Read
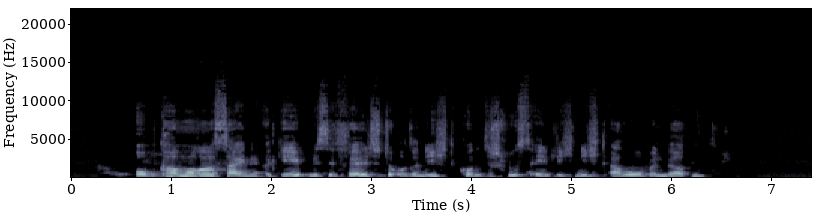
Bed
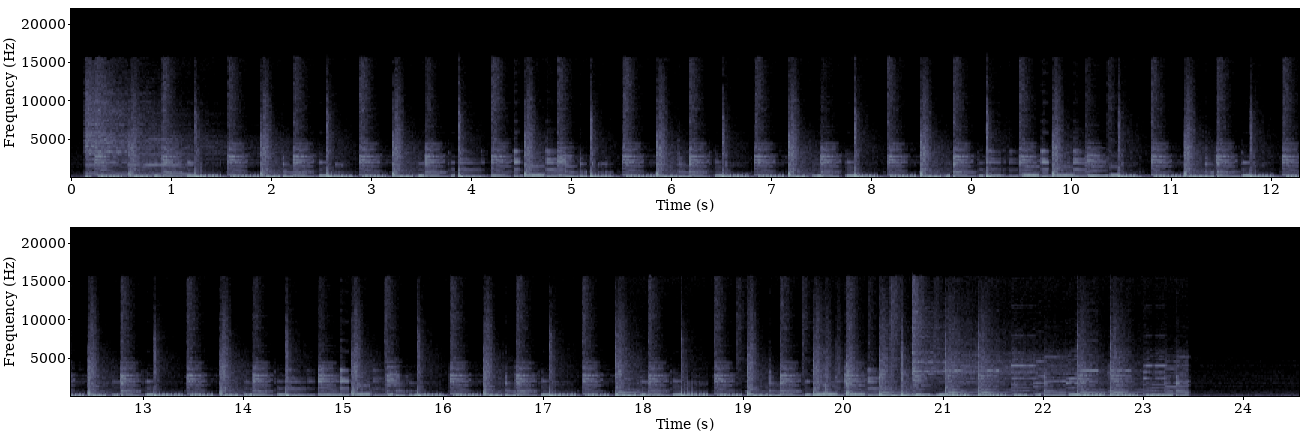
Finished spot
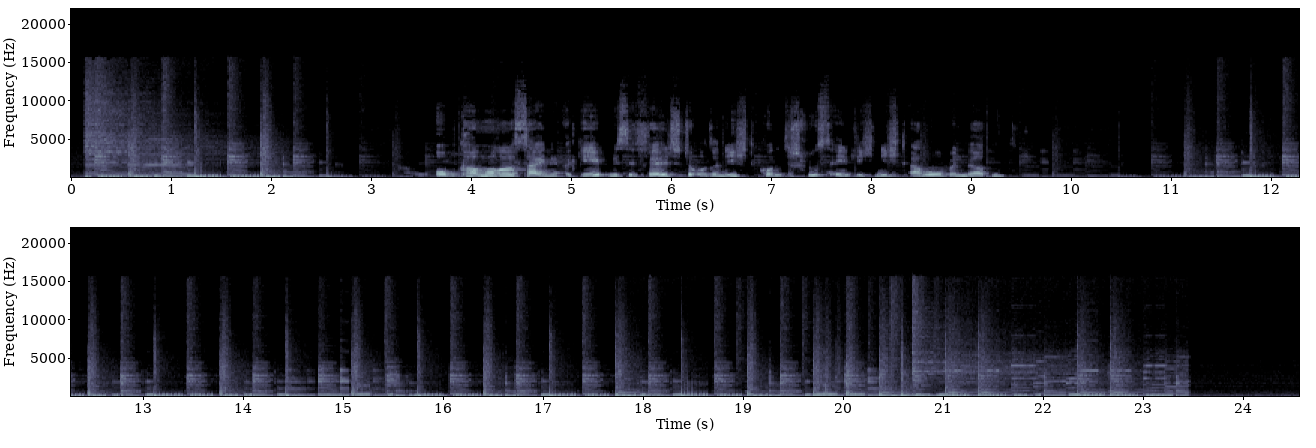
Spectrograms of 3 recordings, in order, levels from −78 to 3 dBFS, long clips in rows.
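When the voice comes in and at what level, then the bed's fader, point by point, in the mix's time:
3.00 s, 0.0 dB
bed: 2.02 s -0.5 dB
3.01 s -22 dB
10.49 s -22 dB
11.79 s -2 dB

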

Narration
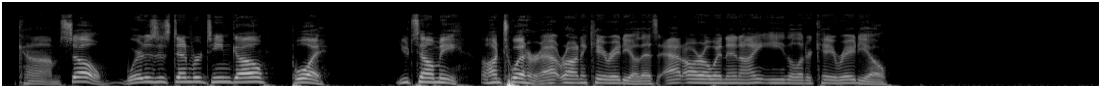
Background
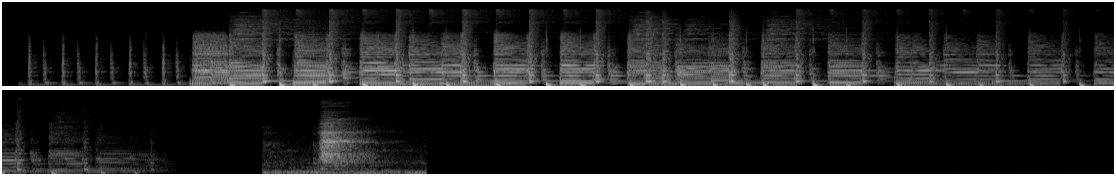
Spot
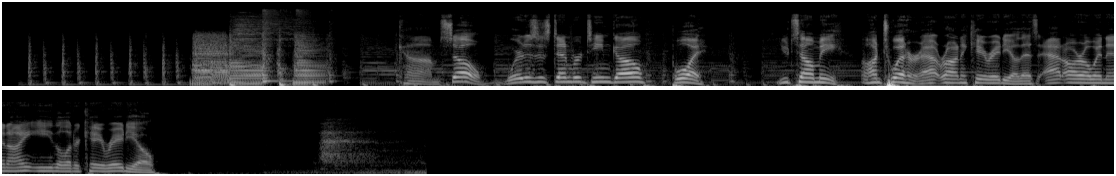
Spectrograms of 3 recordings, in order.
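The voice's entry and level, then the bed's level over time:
3.80 s, -0.5 dB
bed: 3.03 s -2 dB
3.37 s -20.5 dB
13.97 s -20.5 dB
15.14 s -5.5 dB

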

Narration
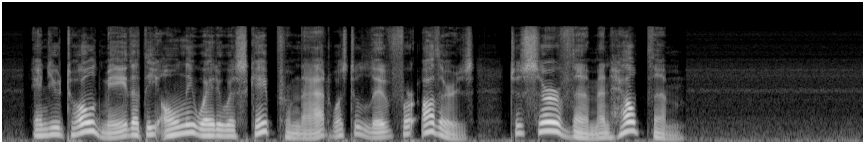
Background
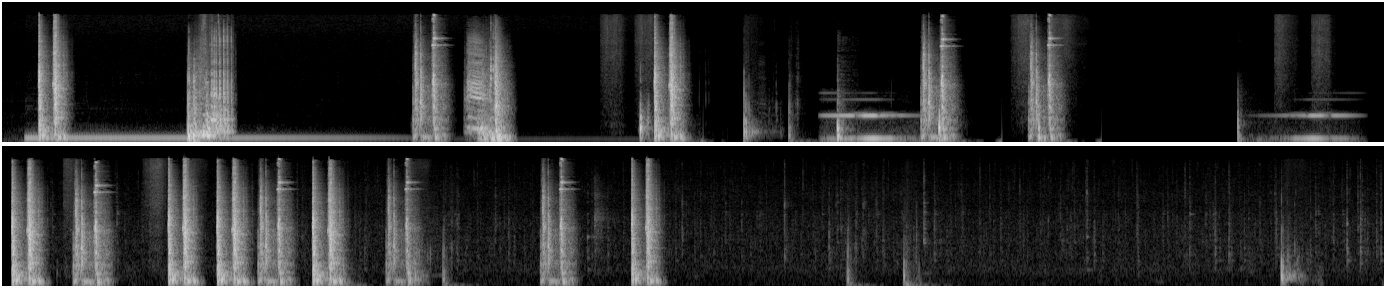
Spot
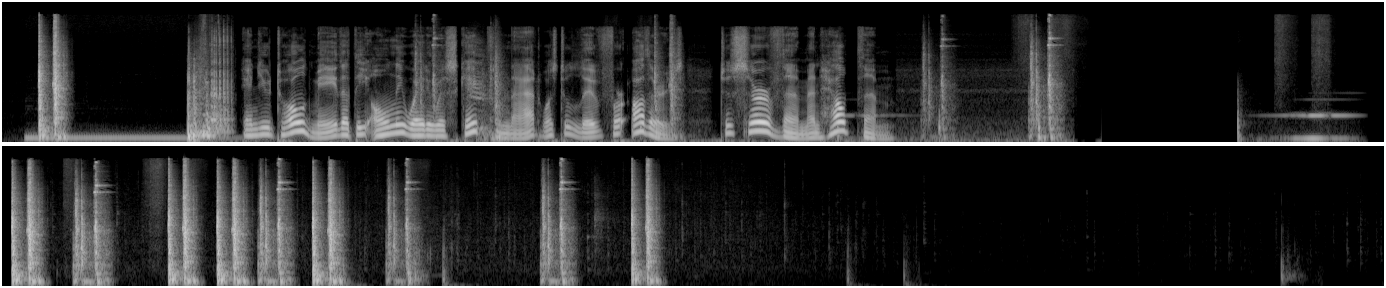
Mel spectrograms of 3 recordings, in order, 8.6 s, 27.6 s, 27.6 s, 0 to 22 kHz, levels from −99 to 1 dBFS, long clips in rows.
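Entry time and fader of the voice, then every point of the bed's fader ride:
2.10 s, -4.0 dB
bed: 1.75 s -2.5 dB
2.75 s -18.5 dB
9.36 s -18.5 dB
10.67 s -1 dB
21.16 s -1 dB
23.06 s -19.5 dB

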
